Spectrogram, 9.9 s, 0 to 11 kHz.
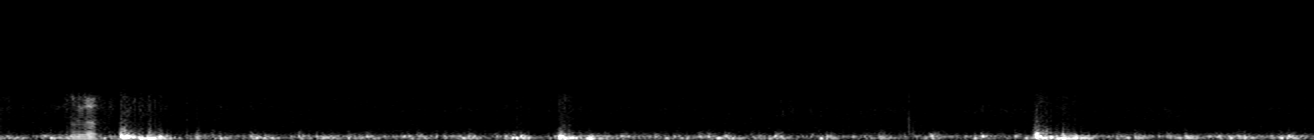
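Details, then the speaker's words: Fetal hiccups recorded in the womb: three sharp jolts about 3.5 seconds apart over a steady low whooshing hum, one jolt heard as a kick and hiccup at the same time. "He's getting mad at his hiccups. That sounded like a kick. It was a kick and a hiccup at the same time."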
